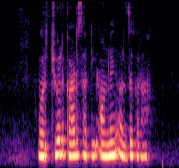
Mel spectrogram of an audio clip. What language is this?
Marathi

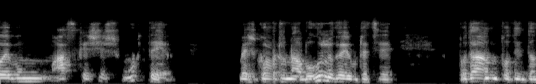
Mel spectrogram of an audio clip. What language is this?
Arabic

